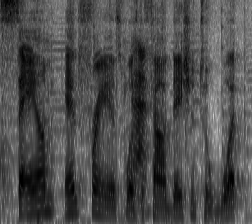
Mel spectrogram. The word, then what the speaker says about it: Sam and Friends: In the 1950s, a show called Salmon Friends was the foundation pronunciation. All right. Salmon like s a l m o n. Salmon friends or Sam and friends.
